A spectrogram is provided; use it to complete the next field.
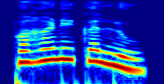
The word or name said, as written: ಪಹಣಿಕಲ್ಲು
